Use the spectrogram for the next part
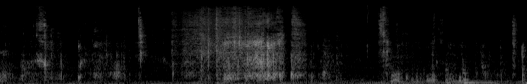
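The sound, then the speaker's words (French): A loud, crisp crunch as teeth bite into a Honeycrisp apple, followed by several wet crunching chews, with no talking. “Elle porte pas le nom crisp dans son nom pour rien. Oh, oh, oh. Hmm. Très crispy.”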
